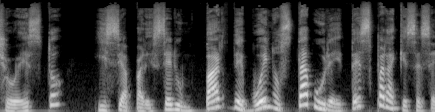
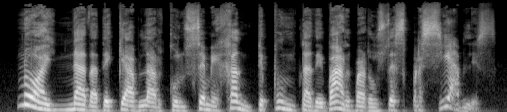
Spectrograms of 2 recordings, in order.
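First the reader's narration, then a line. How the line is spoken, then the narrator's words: Grumbling. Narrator (Spanish): rezongó Marlik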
